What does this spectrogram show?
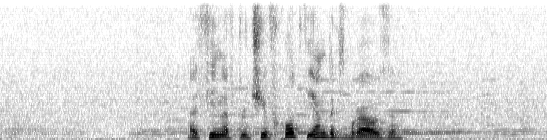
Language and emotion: Russian, neutral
